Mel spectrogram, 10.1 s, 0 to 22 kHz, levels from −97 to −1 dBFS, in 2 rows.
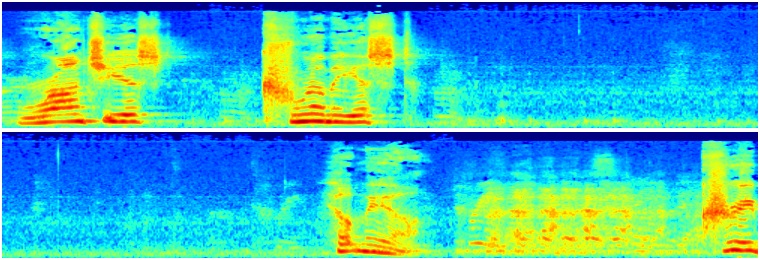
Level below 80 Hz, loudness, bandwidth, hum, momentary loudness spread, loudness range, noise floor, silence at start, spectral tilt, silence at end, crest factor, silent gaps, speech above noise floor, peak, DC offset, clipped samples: -58 dBFS; -14 LUFS; 17 kHz; none; 18 LU; 10 LU; -46 dBFS; 0 s; -3 dB/octave; 0 s; 16 dB; none; 34 dB; 0 dBFS; under 0.1%; under 0.1%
